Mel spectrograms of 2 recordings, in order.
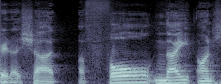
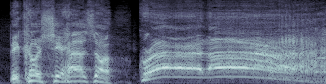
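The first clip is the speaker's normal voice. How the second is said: much higher, exploding shout on ass; Pacino-style scream; slower than usual. Retold or imitated. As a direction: blow up at the end of the line. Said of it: "it came out".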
